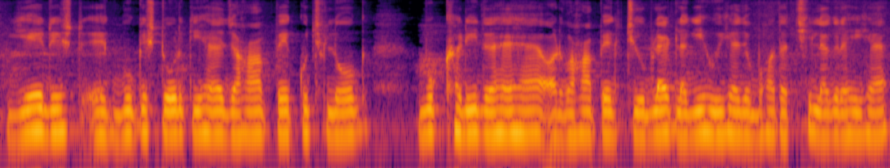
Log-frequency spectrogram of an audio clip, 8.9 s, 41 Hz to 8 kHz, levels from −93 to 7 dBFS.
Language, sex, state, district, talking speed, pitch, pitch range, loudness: Hindi, male, Bihar, Sitamarhi, 200 wpm, 125 Hz, 120-125 Hz, -17 LUFS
